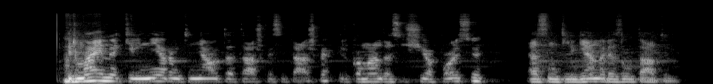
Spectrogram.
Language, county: Lithuanian, Vilnius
